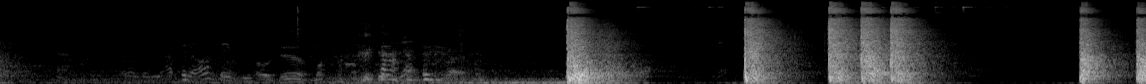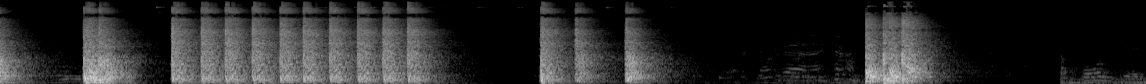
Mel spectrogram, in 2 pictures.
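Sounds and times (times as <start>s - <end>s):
gunshots with ringing echo: 5.7s - 6.4s, 7.4s - 9.4s, 10.8s - 16.0s, 20.1s - 21.0s.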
